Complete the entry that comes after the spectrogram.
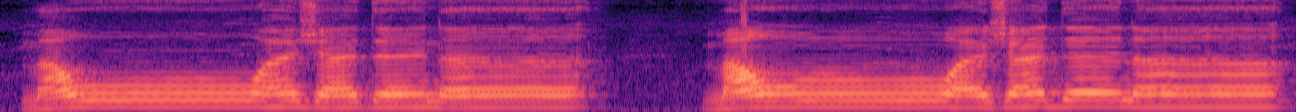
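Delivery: ما وجدنا with a long, level nasal hum on the join; nasal ghunna. Shown as a demonstration. Teacher shows learners the Quran rule, long nasal ما وجدنا. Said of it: "em pronunciar o som nasal".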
